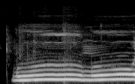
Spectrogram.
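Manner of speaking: long, drawn-out moos; cow moo. A narrator's reading. Reader reviews the cow sound, long moos. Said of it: "like a cow".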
